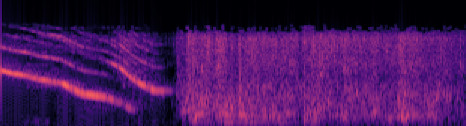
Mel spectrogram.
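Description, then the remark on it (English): A falling, whistling slide drops in pitch for about a second, then a loud splash bursts into the Arctic Ocean and keeps churning and sloshing to the end. “I said on to it, not into it.”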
